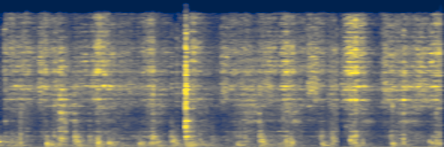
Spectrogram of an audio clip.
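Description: Moong dal dry roasting in a pan over medium flame, stirred with a metal spoon: repeated scraping and clinking of utensil against the pan, fairly close and steady, with no talking.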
